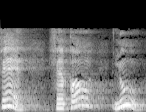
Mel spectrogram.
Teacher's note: الفه انت عارف انها مرققة في عموم القرآن زي ما انت عارف، فاذا ما تقولش فا فقالوا، لا، فا فقالوا، ورقق اللام، هترقق الفاء وهترقق اللام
